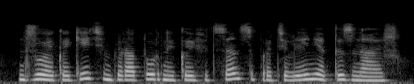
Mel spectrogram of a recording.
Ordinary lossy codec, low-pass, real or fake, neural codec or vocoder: MP3, 32 kbps; 7.2 kHz; real; none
